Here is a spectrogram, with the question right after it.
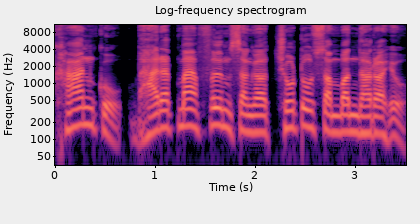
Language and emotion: Nepali, neutral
